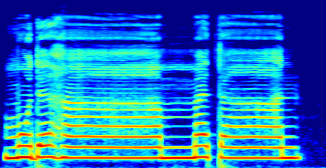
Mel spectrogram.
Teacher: کلمت مدہامتان میں حرف دال پہ جزم ہے لہذا ہمیں دال کو قلقلہ سے پڑھنا ہے اور قلقلہ کا معنی ہے حرف ساکن کو ہلانا، تو ہم حرف دال کو ہلاتے ہوئے یہ کلمہ کو پڑھیں گے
